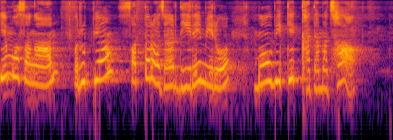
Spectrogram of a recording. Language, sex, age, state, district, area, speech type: Nepali, female, 18-30, West Bengal, Kalimpong, rural, read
